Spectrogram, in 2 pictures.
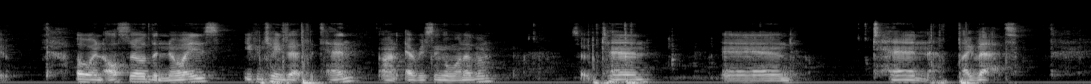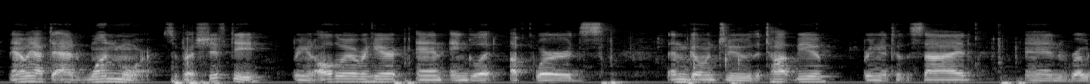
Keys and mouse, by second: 1.5-4.4 drag, 4.4-12.9 right drag, 5.4-7.6 drag, 8.6-11.6 drag, 12.9-14.6 drag, 12.9 shift+d, 14.9 r, 17.0 KP_7, 19.2-21.0 drag, 21.0 r.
